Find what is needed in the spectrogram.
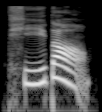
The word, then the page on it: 提到: tí dào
